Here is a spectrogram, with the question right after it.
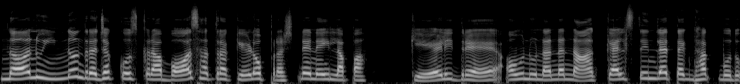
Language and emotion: Kannada, fearful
